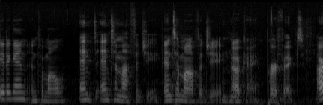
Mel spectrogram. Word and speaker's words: entomophagy: Entomophagy.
